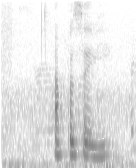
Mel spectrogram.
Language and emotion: Russian, neutral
